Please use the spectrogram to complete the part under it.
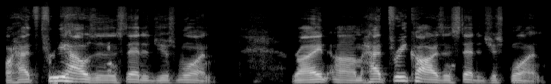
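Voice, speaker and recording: Casting: middle-aged man from the Bahamas, lowish voice, dry close sound, lively storyteller. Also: unhurried, no echo. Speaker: podcast guest. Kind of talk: casual interview storytelling. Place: home in New York.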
